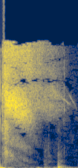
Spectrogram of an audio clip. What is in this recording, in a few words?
door normal, scifi; scifi nodes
